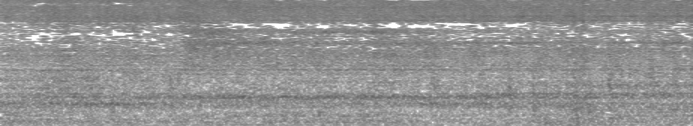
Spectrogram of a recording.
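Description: Kitchen faucet running steadily, the stream of tap water pouring onto green beans in a stainless steel colander.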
